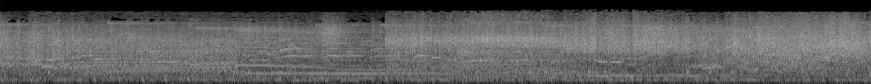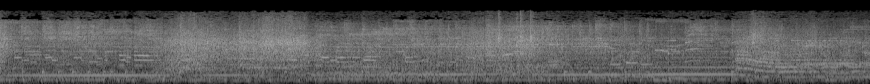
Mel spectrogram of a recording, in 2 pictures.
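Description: Film soundtrack of race cars: engines revving and passing, with pitches that swoop down several times and loud surges of engine noise, under a music score.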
